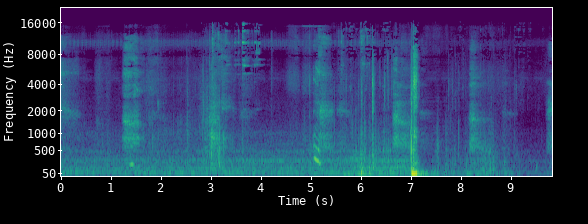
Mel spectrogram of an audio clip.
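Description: Keys jangle in short bursts amid rustling movement and a few sharp clatters, with a low background rumble and no talking.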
